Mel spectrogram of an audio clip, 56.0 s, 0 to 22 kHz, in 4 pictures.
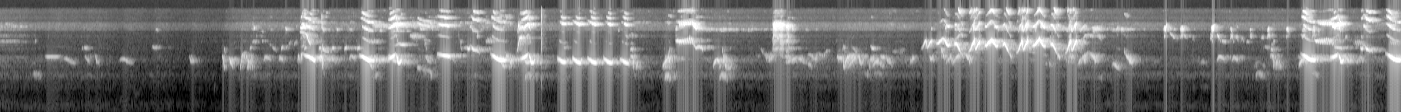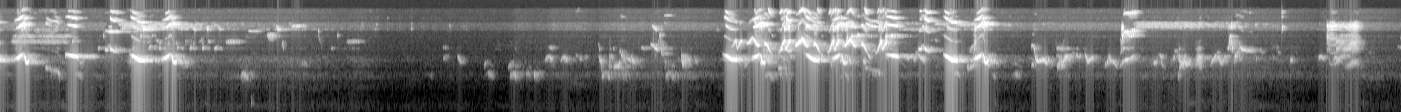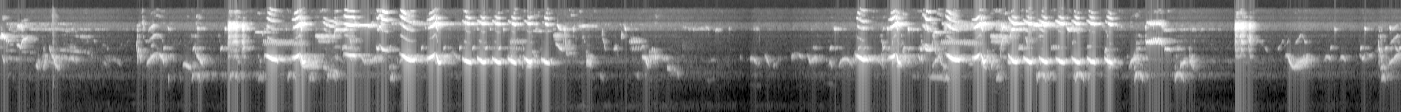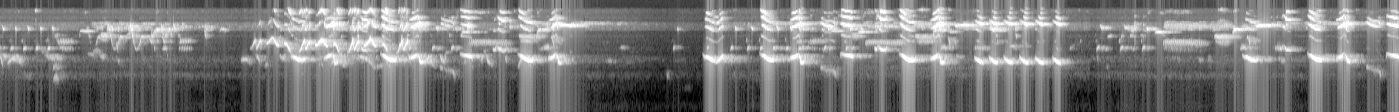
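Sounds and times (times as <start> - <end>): bird whistling call: 2.3 - 11.3, 12.2 - 16.0, 20.0 - 26.6, 27.3 - 34.7, 36.4 - 43.8, 44.5 - 47.9, 49.1 - 52.8, 53.4 - 56.0.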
